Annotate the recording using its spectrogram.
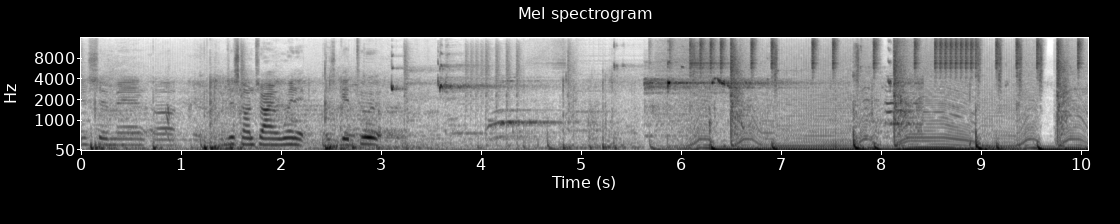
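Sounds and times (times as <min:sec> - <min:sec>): sneakers squeaking: 0:00.0 - 0:07.2.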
